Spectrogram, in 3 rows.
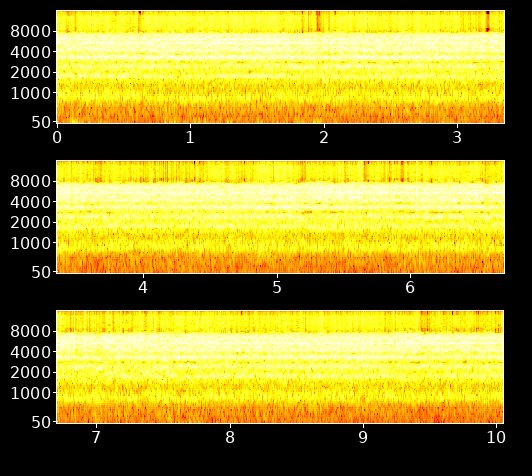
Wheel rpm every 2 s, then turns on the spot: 230, 220, 230, 220, 230.
none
